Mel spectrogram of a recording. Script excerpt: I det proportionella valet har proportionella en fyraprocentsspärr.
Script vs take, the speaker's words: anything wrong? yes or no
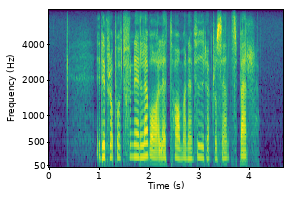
yes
